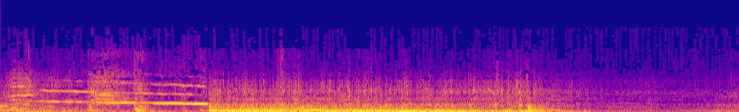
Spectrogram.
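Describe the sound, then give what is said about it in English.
A Japanese military airplane flies over, its engine roar building into a loud, steady rumble with high whining tones early on, then dropping off sharply near the end. “It's a Jap plane.”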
